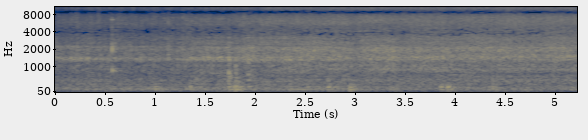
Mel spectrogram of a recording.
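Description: Chicken pieces frying in a hot oiled nonstick pan with a thick red sauce just added: a steady sizzle that grows a little louder about two seconds in. A few soft knocks of the silicone spoon stirring against the pan.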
